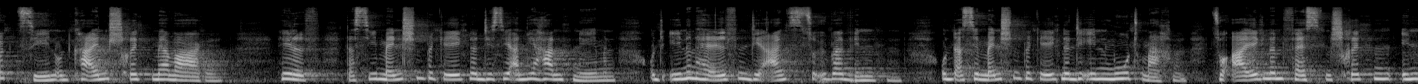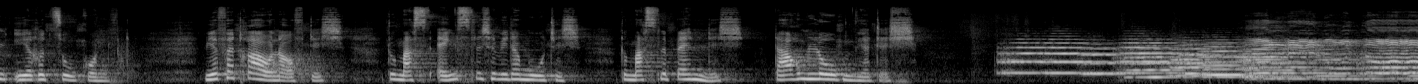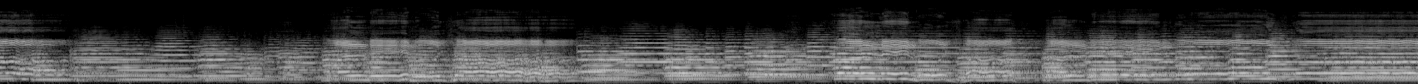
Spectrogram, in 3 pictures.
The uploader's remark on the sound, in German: Am Ostersonntag überträgt hr4 live den Gottesdienst aus der evangelischen Stadtkirche in Stockstadt am Rhein.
